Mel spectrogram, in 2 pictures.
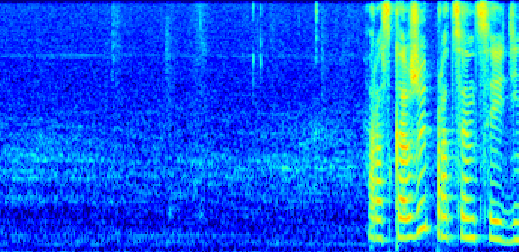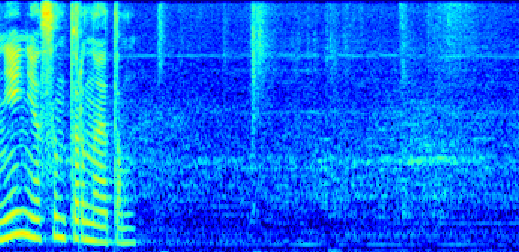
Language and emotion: Russian, neutral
